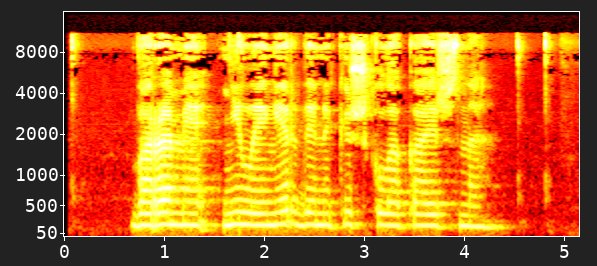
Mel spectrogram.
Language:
Mari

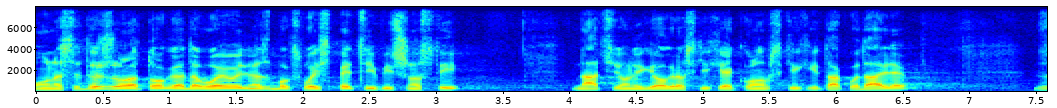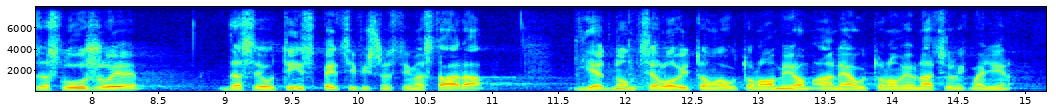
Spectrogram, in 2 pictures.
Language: Serbian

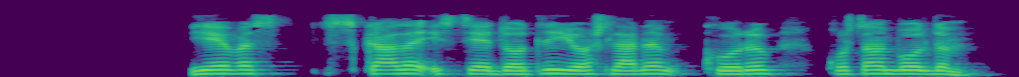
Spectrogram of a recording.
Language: Uzbek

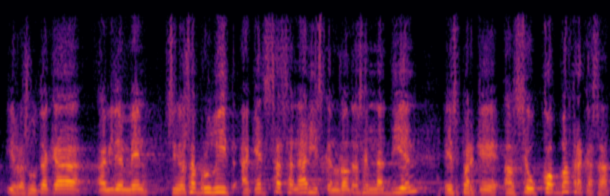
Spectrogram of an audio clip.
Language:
Catalan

